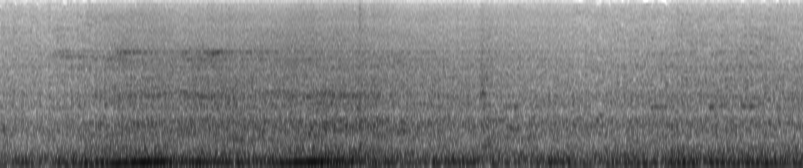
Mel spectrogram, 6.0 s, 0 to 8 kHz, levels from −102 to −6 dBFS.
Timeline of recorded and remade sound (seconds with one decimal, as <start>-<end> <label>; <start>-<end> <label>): 0.0-0.7 recorded; 0.7-4.3 remade; 4.3-6.0 recorded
